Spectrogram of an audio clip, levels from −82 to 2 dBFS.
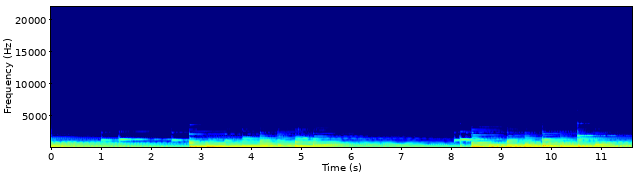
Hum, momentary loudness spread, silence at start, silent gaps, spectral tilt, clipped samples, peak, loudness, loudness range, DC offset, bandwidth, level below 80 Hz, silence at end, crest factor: none; 14 LU; 0 s; none; -11.5 dB/octave; under 0.1%; -16 dBFS; -32 LUFS; 6 LU; under 0.1%; 3 kHz; -40 dBFS; 0 s; 14 dB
